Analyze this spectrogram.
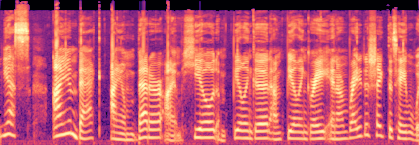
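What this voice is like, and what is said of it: Usual voice. Nothing is said of it.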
